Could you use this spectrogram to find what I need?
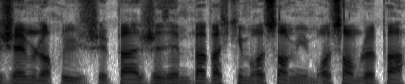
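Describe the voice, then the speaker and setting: Over a silent background in a very clean recording, a man with a fairly low pitch talks very fast with fairly even intonation. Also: dry, close sound with no echo. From northern France, Oise. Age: 70s. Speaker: hunting federation president. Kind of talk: interview.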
